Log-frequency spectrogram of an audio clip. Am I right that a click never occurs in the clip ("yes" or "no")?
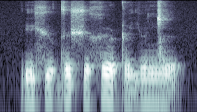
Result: no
